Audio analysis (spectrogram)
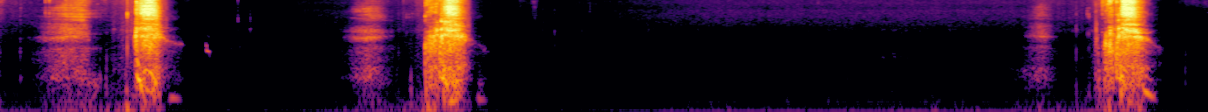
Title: induced sneezing (m)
